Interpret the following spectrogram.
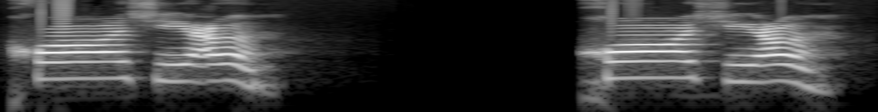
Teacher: आगे जो ता है वो आयत मुकम्मल होने की सूरत में हा में बदल जाएगी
